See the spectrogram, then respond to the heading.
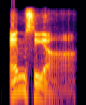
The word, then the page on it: MCR: British English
